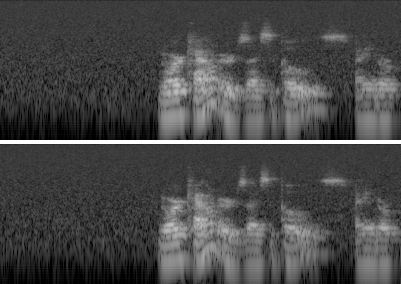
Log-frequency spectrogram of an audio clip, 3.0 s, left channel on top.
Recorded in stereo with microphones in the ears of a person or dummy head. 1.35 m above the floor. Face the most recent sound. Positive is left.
turn(degrees=-15)  # may be behind; listen again after turning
